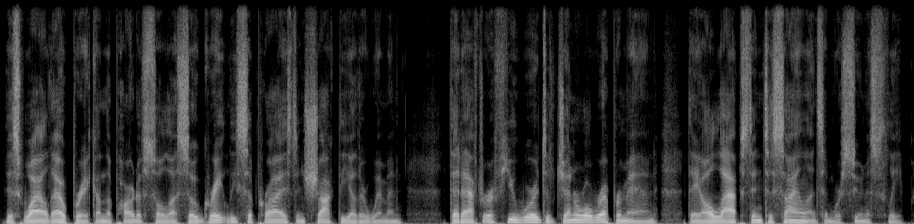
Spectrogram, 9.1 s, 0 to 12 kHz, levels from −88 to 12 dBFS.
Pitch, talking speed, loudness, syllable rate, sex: 100 Hz, 215 wpm, -19 LUFS, 6.3 syllables/s, male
